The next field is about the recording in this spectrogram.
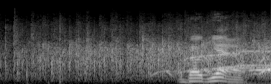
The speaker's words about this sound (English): But Instagram music is apparently available for Canadians to listen to, finally. Let's get a fucking round of applause for that shit.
